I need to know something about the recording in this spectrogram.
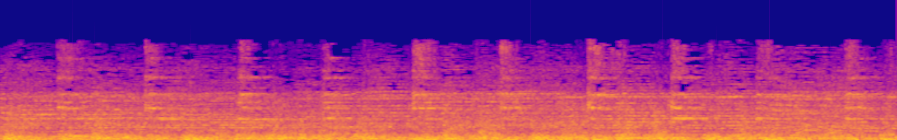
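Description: Loud festival music with a steady percussive beat.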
